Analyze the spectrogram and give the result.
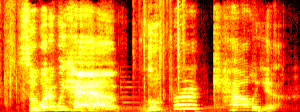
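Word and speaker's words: Lupercalia: Lupracalia. Lupricalia. That's how you pronounce it.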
